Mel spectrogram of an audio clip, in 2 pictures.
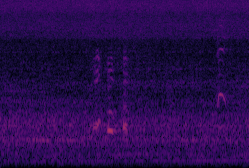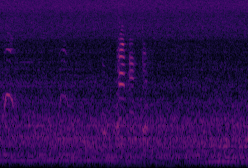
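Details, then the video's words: Several trumpeter swans packed into a water hole, calling with brief nasal honks and short upslurred notes spread across a few seconds, against low steady background noise. "Trumpeter Swans in crowded water hole"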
